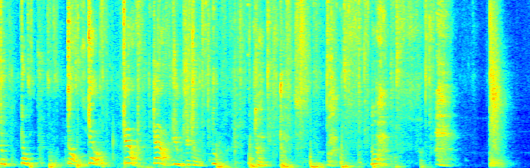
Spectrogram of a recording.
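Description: A young man talks quickly and with animation close by.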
